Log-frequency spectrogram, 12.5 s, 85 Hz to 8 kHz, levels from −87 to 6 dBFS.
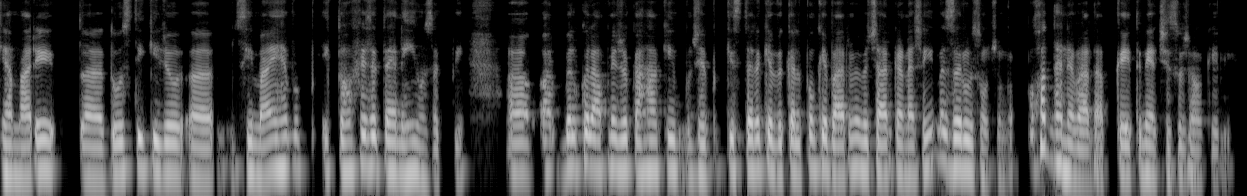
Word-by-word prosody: कि 150 - -1
हमारे 140 +2 +2 0.4
अ, 135 -1 +2
दोस्ती 155 +2 +1
की 155 - +5
जो 145 0 +3
अ, 130 -2 +1 0.3
सीमाएँ 145 0 +1
हैं, 165 - +3
वो 165 -1 -8 0.2
एक 155 - -7
तोहफ़े 155 +3 +1
से 170 - +5
तय 155 -1 +4
नहीं 145 +1 0
हो 140 -2 -4
सकती। 130 +1 -11 0.5
अ, - - -4
और 150 +1 -2
बिल्कुल 165 +1 +3
आपने 160 +1 0
जो 160 +1 +4
कहा 155 +1 +1
कि 160 - +3
मुझे 145 -1 -3 0.2
किस 160 0 0
तरह 160 0 +5
के 160 - +7
विकल्पों 150 +2 -1
के 160 0 +3
बारे 140 +3 +1
में 165 - +1
विचार 145 -1 +1
करना 140 -1 0
चाहिए, 160 +6 -3
मैं 185 - +1
ज़रूर 160 -3 +4
सोचूँगा। 140 +4 -10 0.2
बहुत 260 +4 +2
धन्यवाद 140 -8 +1
आपके 140 - -2
इतने 140 +1 -1
अच्छे 130 0 -6
सुझाव 130 -2 -6
के 125 - -10
लिए। 155 - -23
150 Hz, 220 wpm, -23 LUFS, 140-160 Hz, 0.5 s, के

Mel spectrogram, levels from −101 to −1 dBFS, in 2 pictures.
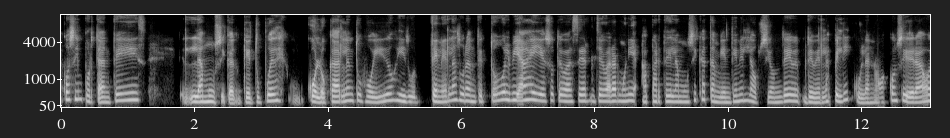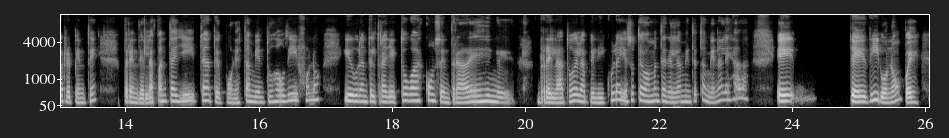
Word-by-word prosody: cosa 275 +1 +4
importante 230 - 0
es 260 - -6 0.5
la 195 - +4
música, 195 -7 +2
que 170 - +2
tú 175 +2 -5
puedes 225 +5 +2 0.3
colocarla 195 +3 +3
en 235 - -1
tus 230 -1 -3
oídos 195 +6 0
y 225 -4 +2
du 190 -3 -3 0.2
tenerla 205 +5 +1
durante 220 -4 0
todo 225 +5 -1
el 265 -1 +2
viaje 260 +1 +4
y 240 -2 +2
eso 225 +2 -1
te 225 - -3
va 215 -1 +2
a - - +1
hacer 220 +1 -1
llevar 220 0 +2
armonía. 220 +1 0
Aparte 195 +1 -3
de 205 - +2
la 195 0 0
música, 195 +8 -2
también 180 -7 -1
tienes 220 +5 -2
la 220 - -2
opción 180 +1 -1
de 215 0 +1
de 180 -1 0
ver 170 +1 0
la 205 +3 -3
película, 200 - -1
¿no 170 +1 -5
has - - -25
considerado, 205 -6 +2
de 220 - +2
repente, 180 +5 -3 0.4
prender 165 -4 0
la - - +1
pantallita?, 220 +1 -1
te 175 -5 -3
pones 165 -1 -6
también 190 -3 -2
tus 195 +3 -4
audífonos 245 +5 -3 0.3
y - - +2
durante 210 -2 +1
el 200 - -2
trayecto 190 +4 -1
vas 230 0 +1
concentrada 175 -7 0
en 205 0 +2
el 175 -1 -6 0.3
relato 175 +1 +1
de 225 - +2
la 200 -3 -1
película 170 +11 -2
y - - -1
eso 245 +4 -3
te 245 - -1
va 220 - +2
a - - -2
mantener 215 -4 -2
la 180 +2 -3
mente 195 +1 -5
también 200 -6 -5
alejada, 285 +5 -5 0.4
eh, 220 0 +7 0.8
te 195 -3 +6
digo, 225 -5 +2
¿no?, 195 - -2
pues, 175 -3 +2
205 Hz, 185 wpm, -27 LUFS, 180-230 Hz, 0.8 s, eh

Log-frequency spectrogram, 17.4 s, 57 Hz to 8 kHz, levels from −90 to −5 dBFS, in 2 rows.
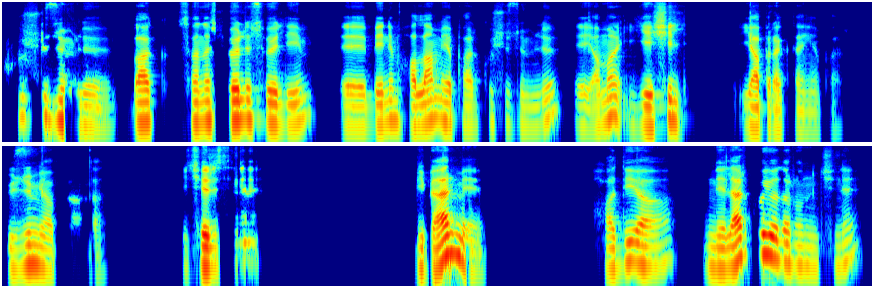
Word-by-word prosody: Kuş 140 -2 -15
üzümlü. 105 -7 -5 0.2
Bak, 120 0 +2
sana 120 +1 -2 0.2
şöyle 125 +1 +5
söyleyeyim. 115 +2 -2 0.3
Eee, 100 -1 -2
benim 120 +3 -1
halam 115 +4 0
yapar 100 -3 -5
kuş 115 0 -19
üzümlü, 105 - -11
eee, 100 -2 -8
ama 130 +9 -1
yeşil 100 +3 0 0.6
yapraktan 95 -3 -3
yapar, 80 -1 -18 0.4
üzüm 120 +4 -1
yaprağından. 90 -5 -9 0.7
İçerisine 115 +3 +2 1.7
Biber 135 - +8
mi? 95 - -1 1.1
Hadi 110 +5 -5
ya. 125 +1 0 0.3
Neler 115 +6 +5
koyuyorlar 155 -8 +5
onun 120 -2 -8
içine? 125 - -12
115 Hz, 95 wpm, -25 LUFS, 100-125 Hz, 1.7 s, Biber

